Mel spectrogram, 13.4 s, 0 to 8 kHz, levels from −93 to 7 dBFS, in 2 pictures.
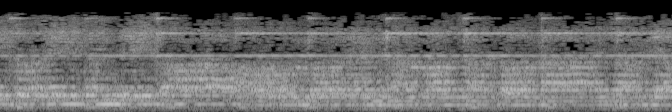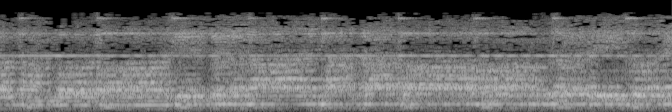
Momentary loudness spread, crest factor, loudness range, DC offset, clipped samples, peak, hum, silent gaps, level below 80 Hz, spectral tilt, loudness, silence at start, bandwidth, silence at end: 2 LU; 14 dB; 1 LU; under 0.1%; under 0.1%; -10 dBFS; none; none; -56 dBFS; -9 dB/octave; -22 LUFS; 0 s; 5.8 kHz; 0 s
